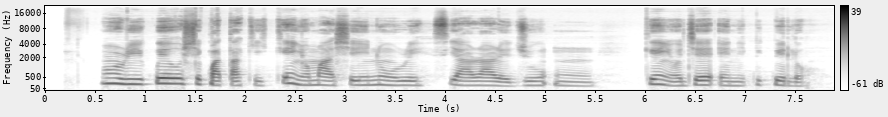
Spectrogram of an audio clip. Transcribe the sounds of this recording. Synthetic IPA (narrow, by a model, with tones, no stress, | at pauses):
ñ̩˦ɾi˧k͡pe˦o˦ʃe˧k͡pa˨ta˨ki˨ke˦˨j̃ɔ̃˨˦mãː˦˧˦ʃe˧i˧nũː˦˧ɾe˧si˦a˧ɾa˧ɾɛ˨d͡ʒũ˨˦˨ | ke˦˨j̃ɔ̃˨˦d͡ʒɛ˦ɛ˧nĩ˧k͡pi˦k͡pe˦˨lɔ˧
